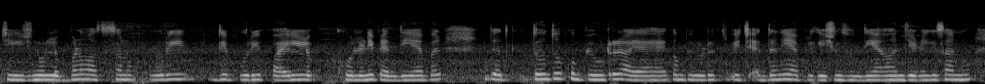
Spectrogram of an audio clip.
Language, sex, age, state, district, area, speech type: Punjabi, female, 18-30, Punjab, Kapurthala, urban, spontaneous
